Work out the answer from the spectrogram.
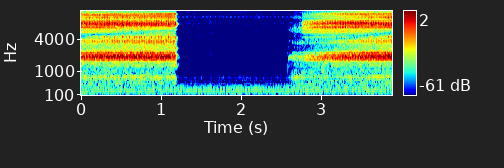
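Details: Barn owl, wild, in Israel, screeching to attract a female: a harsh, rasping screech stops, a pause of over a second follows, then another raspy screech begins.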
